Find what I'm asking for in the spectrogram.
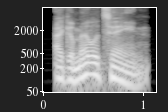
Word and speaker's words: agomelatine: Active ingredient, agomelatine, pronounced agomelatin.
